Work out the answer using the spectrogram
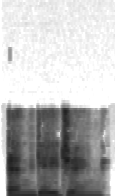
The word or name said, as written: engagingness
